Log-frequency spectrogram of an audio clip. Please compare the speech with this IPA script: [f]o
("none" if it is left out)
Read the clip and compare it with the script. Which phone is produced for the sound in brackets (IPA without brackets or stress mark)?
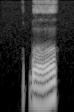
ɓ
